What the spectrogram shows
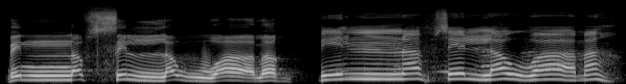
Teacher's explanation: اور اوپر والے دانت ہوتے ہیں۔ سین کو لام سے ملائیں، لام مشدد ذرا رک کر ادا کریں گے ، لام کو واو سے ملائیں گے، واو مشدد رک کر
